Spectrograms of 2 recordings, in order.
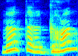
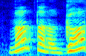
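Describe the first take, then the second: First: なんたらがん closing on a loud, nasal ん after が; なんたらがん with final が closed by ん; Okayama がん ending. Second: なんたらが ending on a short loud が, no ん; なんたらが with open, punched final が; Okayama が ending. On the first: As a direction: punch がん at the end of なんたらがん. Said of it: "っていうのは知らなくって". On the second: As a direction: hit the bare が at the end of なんたらが. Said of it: "っていうのは岡山弁だって知ってたんだけど". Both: Shown as a demonstration.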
